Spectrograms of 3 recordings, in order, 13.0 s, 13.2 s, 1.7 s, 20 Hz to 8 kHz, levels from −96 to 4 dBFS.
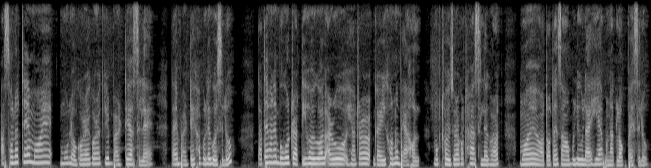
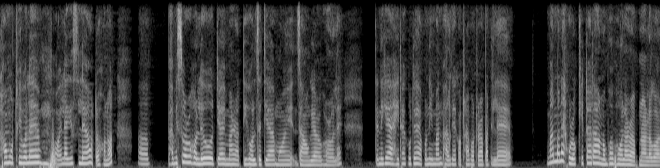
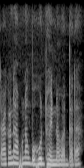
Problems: none marked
